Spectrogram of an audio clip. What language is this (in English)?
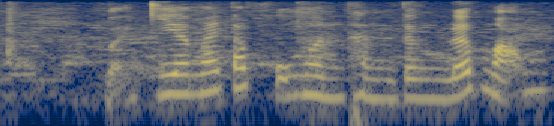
Vietnamese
